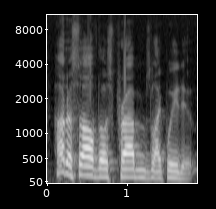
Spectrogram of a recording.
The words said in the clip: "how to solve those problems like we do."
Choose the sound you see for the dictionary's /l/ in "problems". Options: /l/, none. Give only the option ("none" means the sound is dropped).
/l/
